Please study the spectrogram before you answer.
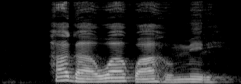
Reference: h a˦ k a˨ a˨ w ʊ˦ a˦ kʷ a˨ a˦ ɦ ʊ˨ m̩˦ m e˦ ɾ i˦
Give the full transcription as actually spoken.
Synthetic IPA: h a˦ ɡ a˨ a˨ w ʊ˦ a˦ kʷ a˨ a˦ ɦ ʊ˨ m̩˦ m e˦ ɾ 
